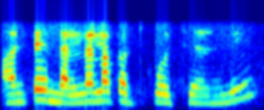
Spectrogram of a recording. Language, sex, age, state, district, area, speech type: Telugu, female, 45-60, Andhra Pradesh, N T Rama Rao, urban, conversation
